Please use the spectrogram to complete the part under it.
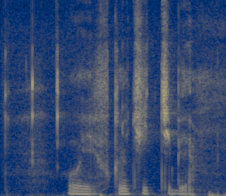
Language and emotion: Russian, neutral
